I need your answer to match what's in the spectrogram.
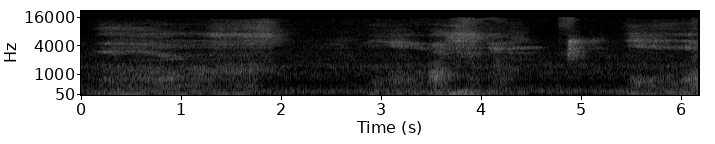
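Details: Snoring during sleep: low, rumbling snorts and snores with a few sharper snuffling sounds in between.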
